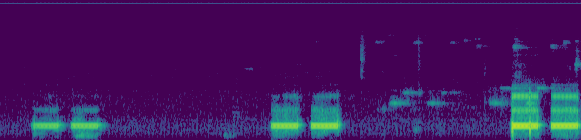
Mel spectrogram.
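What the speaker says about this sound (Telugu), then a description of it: "రింగ్ అవుతుంది" A phone ringback tone sounds in paired beeps, repeating three times with pauses between, the last pair louder and harsher.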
